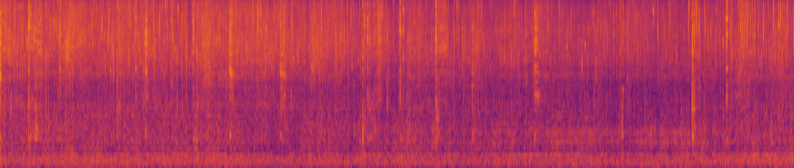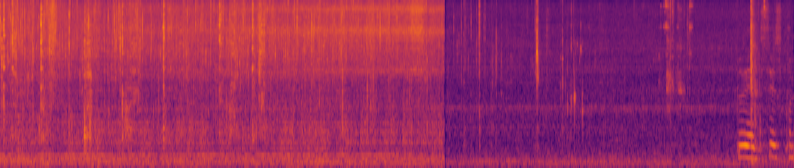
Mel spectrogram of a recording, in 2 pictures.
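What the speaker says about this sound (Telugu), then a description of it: "ఇవన్నీ వేసుకొని హై ఫ్లేమ్లో పెట్టుకొని వేగనిద్దాం. వేసుకున్న ఆయిల్లోనండి" Cauliflower pieces frying in oil on a high flame make a steady, loud sizzle with scattered clinks of stirring for most of the stretch, then the hiss drops to a quieter sputter near the end.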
